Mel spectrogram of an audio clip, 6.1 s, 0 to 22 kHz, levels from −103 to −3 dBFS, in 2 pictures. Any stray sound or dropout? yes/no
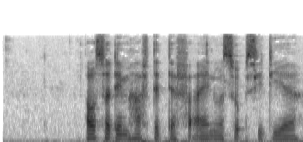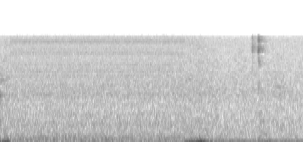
no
